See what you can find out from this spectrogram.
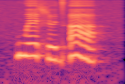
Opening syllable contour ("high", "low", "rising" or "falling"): high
